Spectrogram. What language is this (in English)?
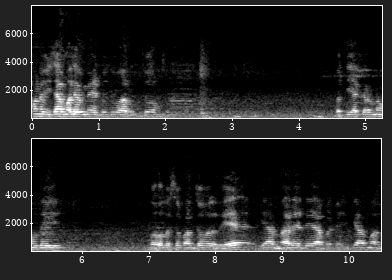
Gujarati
